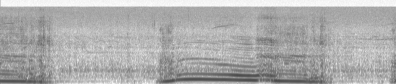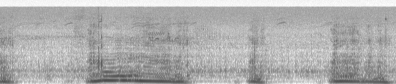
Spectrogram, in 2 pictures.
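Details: A male lion roars on the airstrip road at MalaMala Game Reserve, South Africa, a Northern Avoca male laying down a challenge to the Gowrie males: long deep moaning roars with rising then falling tone, separated by short grunts.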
